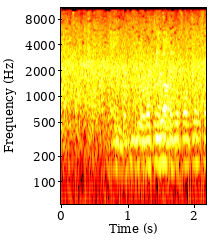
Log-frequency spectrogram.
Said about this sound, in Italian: Ciao, ti facciamo un bel applauso.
